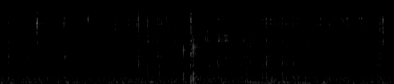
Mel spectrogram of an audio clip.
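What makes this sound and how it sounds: A solid rectangular white bar of soap, held in one hand, is shaved and carved with the metal blade of a box cutter (utility knife), and curls of soap fall onto a pile. Quiet, crisp scraping and ticking cuts come in an irregular series, bright and high with almost no low end, each click dying away instantly.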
